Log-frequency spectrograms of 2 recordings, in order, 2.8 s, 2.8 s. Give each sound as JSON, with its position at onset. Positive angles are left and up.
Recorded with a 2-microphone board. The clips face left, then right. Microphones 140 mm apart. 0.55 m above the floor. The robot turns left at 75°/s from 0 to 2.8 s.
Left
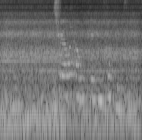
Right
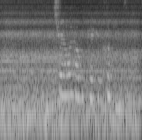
{"t": 1.0, "sound": "a woman speaking", "azimuth_deg": -20, "distance_m": 2.5}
